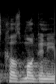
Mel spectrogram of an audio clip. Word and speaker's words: cosmogony: cosmogony I I guess Philip says cosmogony because it comes from the Greek the gamma I probably would pronounce cosmoginy Maybe I'm Wrong um but this idea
